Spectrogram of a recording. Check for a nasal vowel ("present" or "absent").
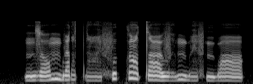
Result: absent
